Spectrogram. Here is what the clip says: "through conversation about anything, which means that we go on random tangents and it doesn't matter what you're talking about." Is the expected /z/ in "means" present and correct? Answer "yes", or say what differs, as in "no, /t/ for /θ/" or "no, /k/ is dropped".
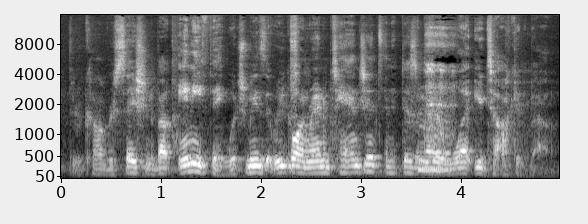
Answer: yes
